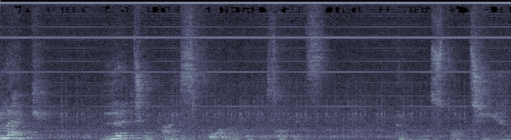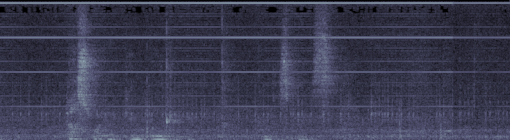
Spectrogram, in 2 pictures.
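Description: A middle-aged woman speaks with animation nearby.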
